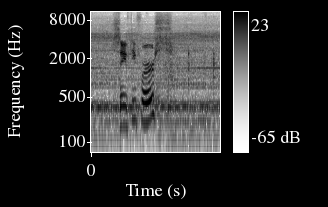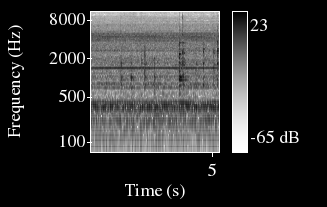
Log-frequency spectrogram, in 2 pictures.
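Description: A wrench clinks against metal fittings.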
